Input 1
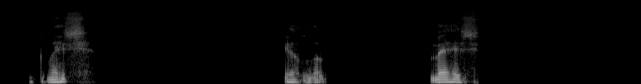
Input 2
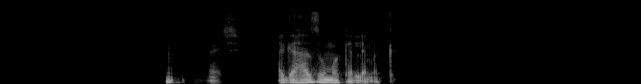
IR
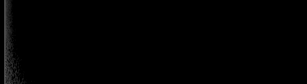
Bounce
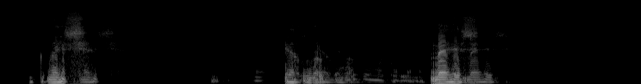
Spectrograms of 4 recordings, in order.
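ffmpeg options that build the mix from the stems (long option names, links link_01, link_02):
-filter_complex "[0:a]volume=-5dB,asplit=2[link_01][link_02];[link_02]volume=-13.5dB[link_03];[1:a]highshelf=frequency=2800:gain=-10,acrossover=split=310|1400|4400[link_04][link_05][link_06][link_07];[link_04]acompressor=threshold=-37dB:ratio=4[link_08];[link_05]acompressor=threshold=-41dB:ratio=4[link_09];[link_06]acompressor=threshold=-57dB:ratio=4[link_10];[link_07]acompressor=threshold=-57dB:ratio=4[link_11];[link_08][link_09][link_10][link_11]amix=inputs=4:normalize=0,asplit=2[link_12][link_13];[link_13]adelay=2.6,afreqshift=-0.58[link_14];[link_12][link_14]amix=inputs=2:normalize=1,adelay=450,volume=-18.5dB,asplit=2[link_15][link_16];[link_16]volume=-11dB[link_17];[2:a]atrim=start_sample=2205[link_18];[link_17][link_18]afir=irnorm=-1:irlink=0[link_19];[link_03]aecho=0:1:320:1[link_20];[link_01][link_15][link_19][link_20]amix=inputs=4:normalize=0,aeval=exprs='0.15*(cos(1*acos(clip(val(0)/0.15,-1,1)))-cos(1*PI/2))+0.0237*(cos(4*acos(clip(val(0)/0.15,-1,1)))-cos(4*PI/2))+0.00841*(cos(8*acos(clip(val(0)/0.15,-1,1)))-cos(8*PI/2))':channel_layout=same"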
